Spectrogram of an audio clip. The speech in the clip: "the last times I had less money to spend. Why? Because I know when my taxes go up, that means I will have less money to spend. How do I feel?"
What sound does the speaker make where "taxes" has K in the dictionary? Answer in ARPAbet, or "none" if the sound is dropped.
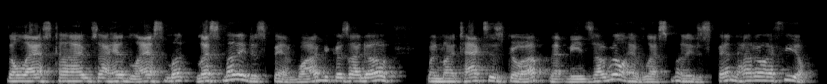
K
